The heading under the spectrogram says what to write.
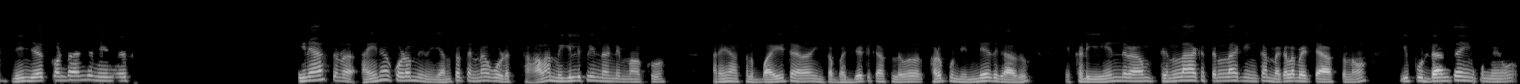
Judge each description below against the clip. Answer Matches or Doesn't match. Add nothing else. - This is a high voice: Doesn't match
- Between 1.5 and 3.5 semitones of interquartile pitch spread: Doesn't match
